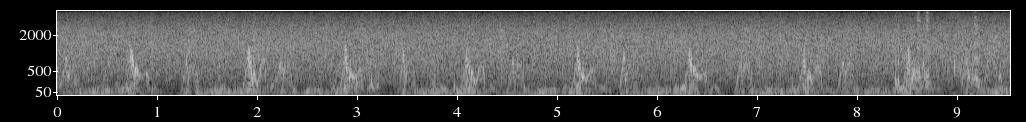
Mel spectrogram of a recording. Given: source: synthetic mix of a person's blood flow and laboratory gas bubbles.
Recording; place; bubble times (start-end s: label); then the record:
Doppler ultrasound of blood flow; precordium
2.96-3.25 s: bubbles
3.73-3.81 s: bubbles
8.36-8.77 s: bubbles
8.94-9.47 s: bubbles
From the record:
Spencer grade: 2 (many but less than half of the cardiac periods contain bubble signals, singularly or in groups); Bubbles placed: anywhere in the cardiac cycle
